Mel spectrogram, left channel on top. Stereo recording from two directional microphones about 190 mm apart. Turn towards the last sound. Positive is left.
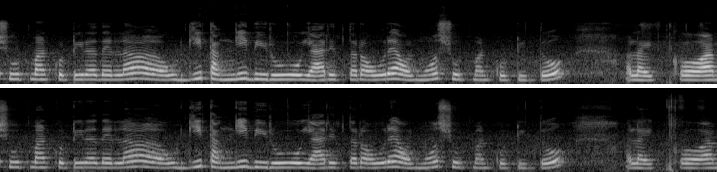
turn(degrees=25)  # may be behind; listen again after turning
